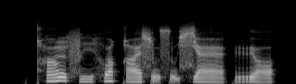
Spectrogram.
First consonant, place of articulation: uvular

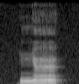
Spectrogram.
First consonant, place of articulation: palatal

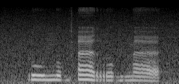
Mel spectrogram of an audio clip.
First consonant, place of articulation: alveolar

